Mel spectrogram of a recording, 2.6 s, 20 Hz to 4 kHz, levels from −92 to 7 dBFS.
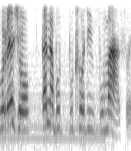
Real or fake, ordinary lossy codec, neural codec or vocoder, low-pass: real; none; none; 3.6 kHz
